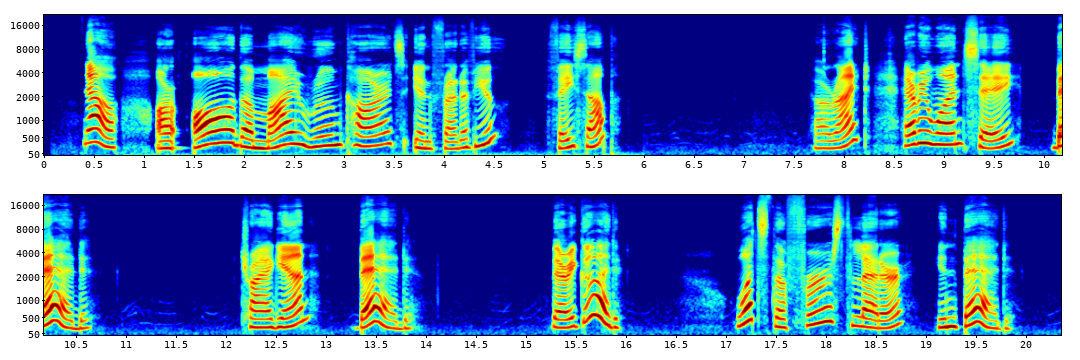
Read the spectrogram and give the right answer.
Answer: That's right, it's B.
